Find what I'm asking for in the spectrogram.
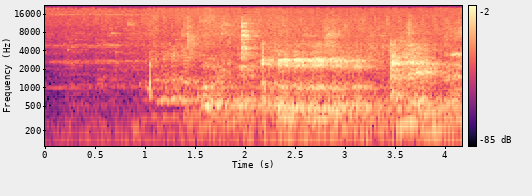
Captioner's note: voices echoing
